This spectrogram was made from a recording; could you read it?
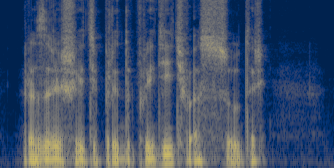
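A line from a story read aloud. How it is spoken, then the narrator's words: Quiet. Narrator (Russian): сказал он негромко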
